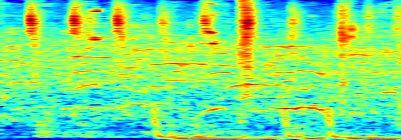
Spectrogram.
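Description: A basketball bouncing on a hardwood court, heard as short knocks, under background music with a steady bass.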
